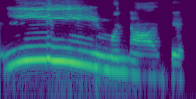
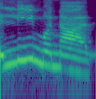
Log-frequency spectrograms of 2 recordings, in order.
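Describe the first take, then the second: First: LIMONADE very slow, first syllable stretched long; drawn-out gliding L. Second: LIMONADE said a little slowly; gliding L. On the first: ("limonade" muy alargada, deslizando la L) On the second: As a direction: slide from the L through "limonade". ("limonade" deslizada, algo lenta) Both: Shown as a demonstration. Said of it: "así como que vamos en deslizadero".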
